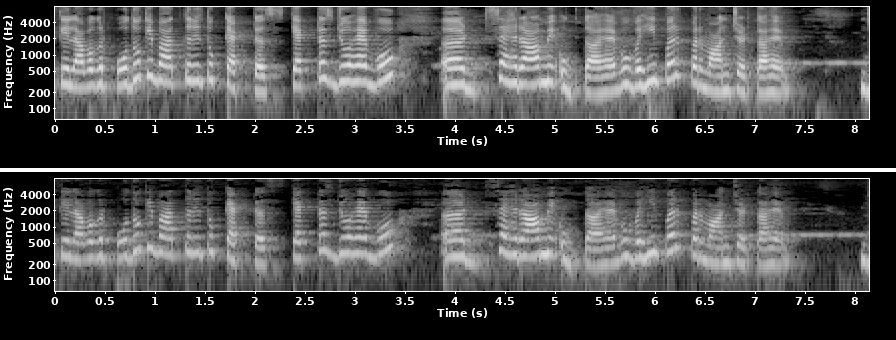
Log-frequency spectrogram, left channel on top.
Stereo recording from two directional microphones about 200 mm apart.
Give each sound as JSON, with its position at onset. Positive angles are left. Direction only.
{"t": 0.0, "sound": "a woman's voice", "side_deg": 30}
